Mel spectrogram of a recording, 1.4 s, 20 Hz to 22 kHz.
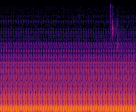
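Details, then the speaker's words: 1952 B.F. Goodrich SD 75 AM tube radio (GE Canada) on a power-up at about 90 volts, drawing 30 watts. Loud, steady low-pitched buzz with no station audio; the filter capacitor is open and bad. "Oh, I can see a filament, and I can hear that filter capacitor is open. So that's it's about 90 volts or so. We're drawing 30 watts, and yeah, that filter is definitely bad."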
